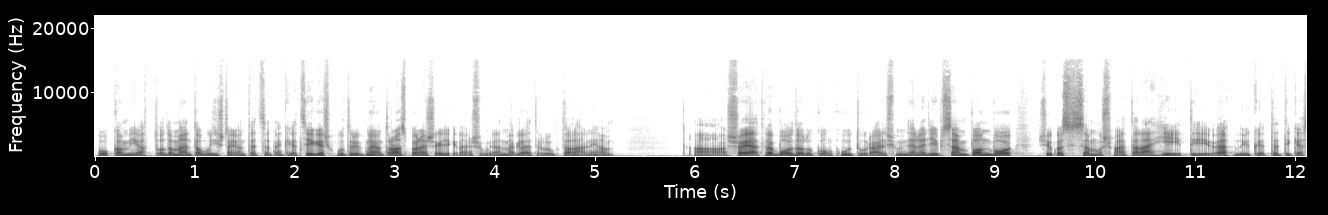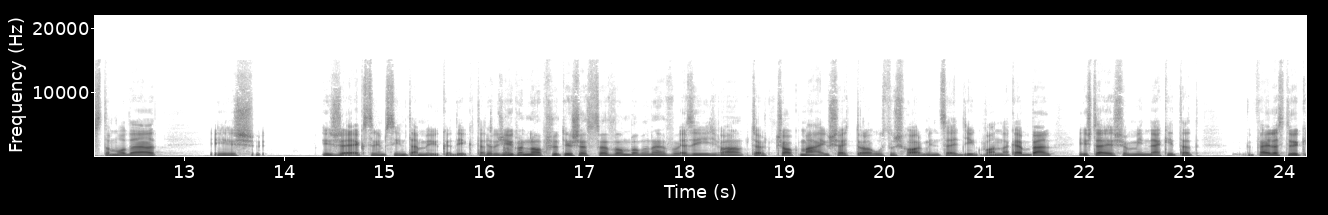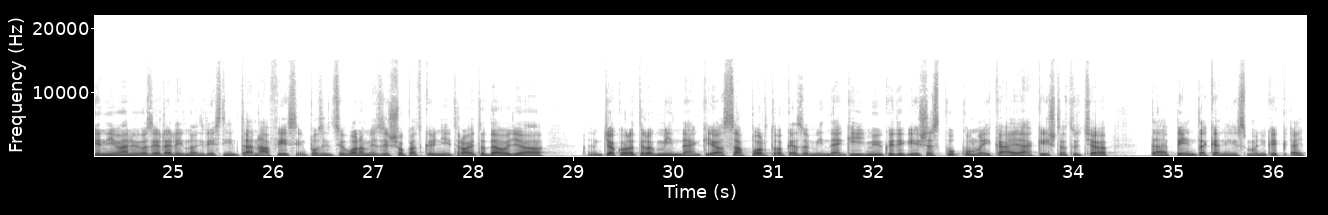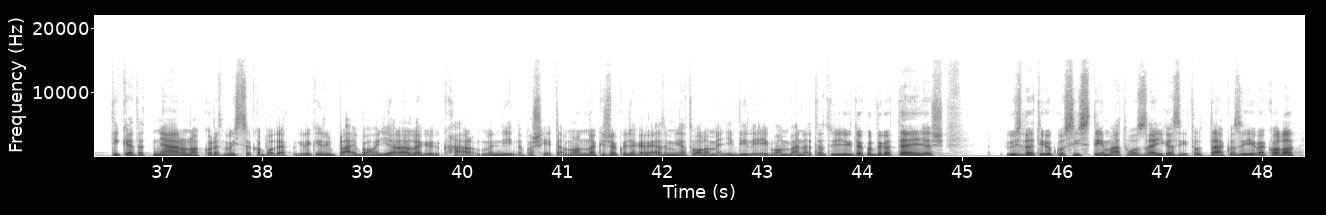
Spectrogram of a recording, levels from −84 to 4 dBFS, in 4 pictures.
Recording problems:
none

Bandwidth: 15 kHz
